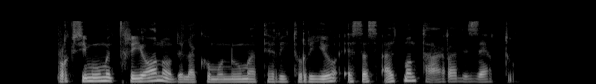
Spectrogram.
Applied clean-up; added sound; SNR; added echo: none; none; none; none.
